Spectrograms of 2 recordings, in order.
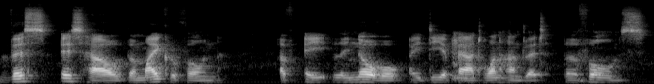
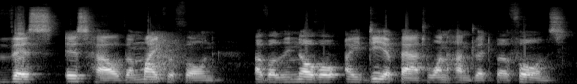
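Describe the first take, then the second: First: It is said at a normal conversational loudness. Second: It is said louder than normal conversation. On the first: "I'm gonna say it with my normal voice" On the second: "Let's raise my voice a bit"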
